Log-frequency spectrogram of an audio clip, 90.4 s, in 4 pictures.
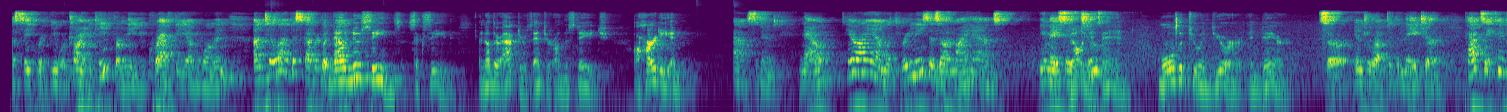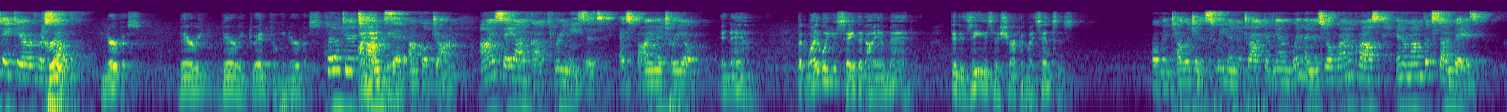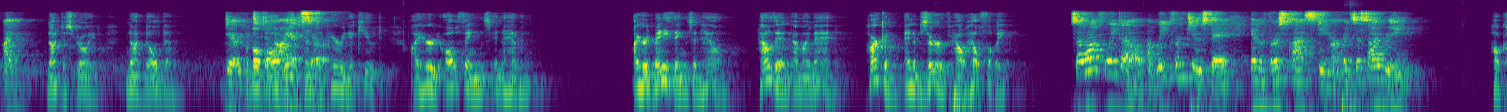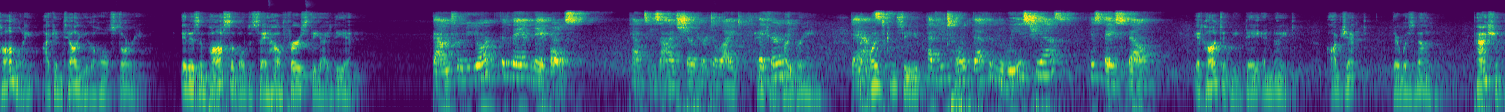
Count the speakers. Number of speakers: two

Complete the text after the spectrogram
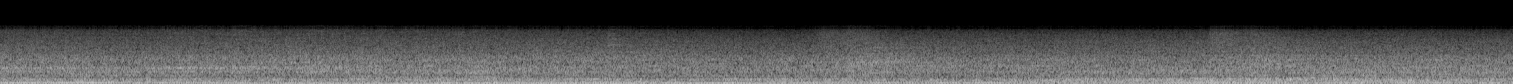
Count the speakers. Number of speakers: zero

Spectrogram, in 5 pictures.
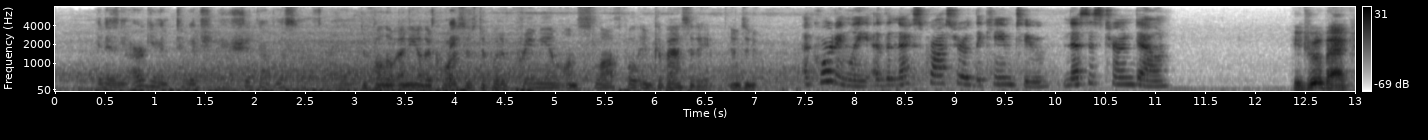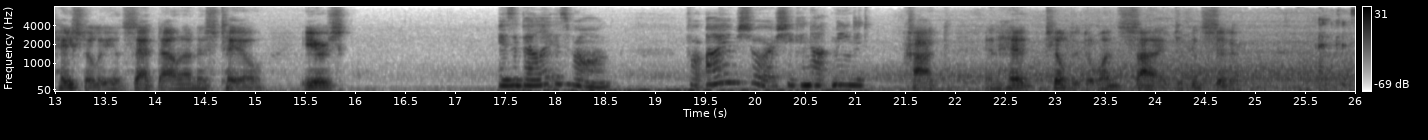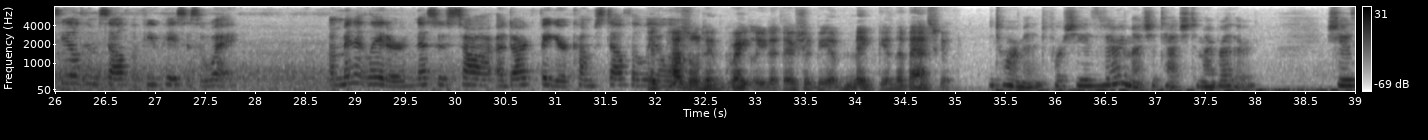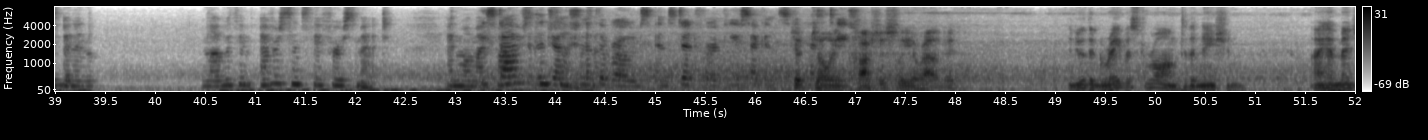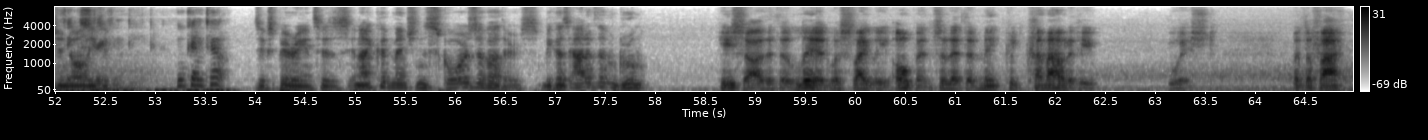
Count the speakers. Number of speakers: five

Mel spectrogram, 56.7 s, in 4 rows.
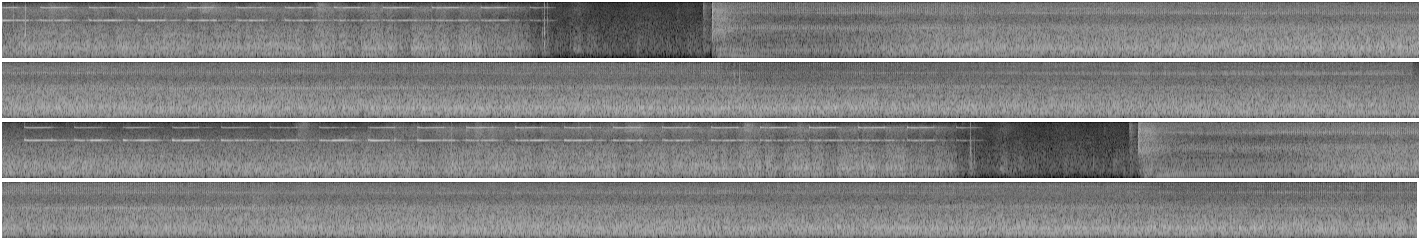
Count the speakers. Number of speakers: zero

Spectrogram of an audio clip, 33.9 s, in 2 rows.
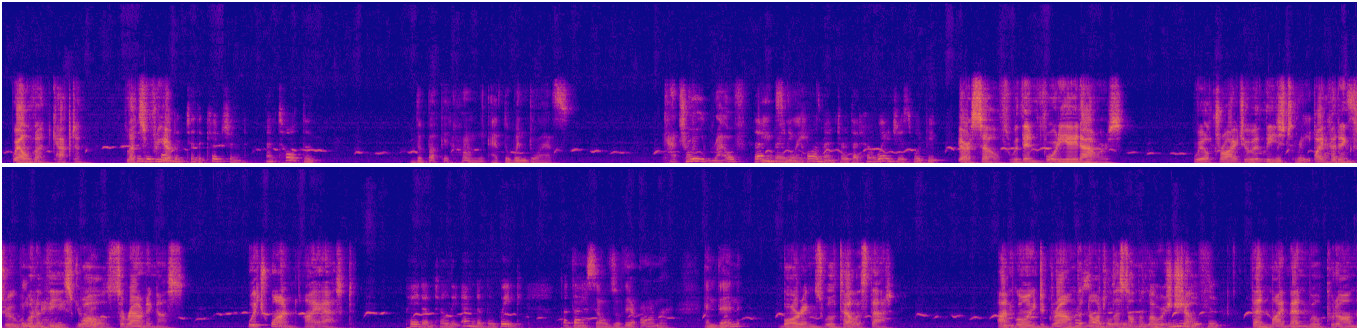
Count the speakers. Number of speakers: three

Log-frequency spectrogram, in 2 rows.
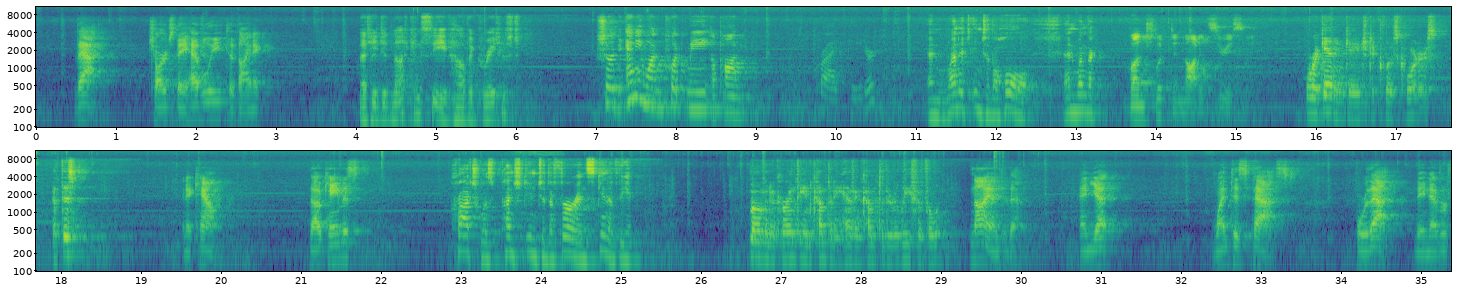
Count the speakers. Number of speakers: seven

